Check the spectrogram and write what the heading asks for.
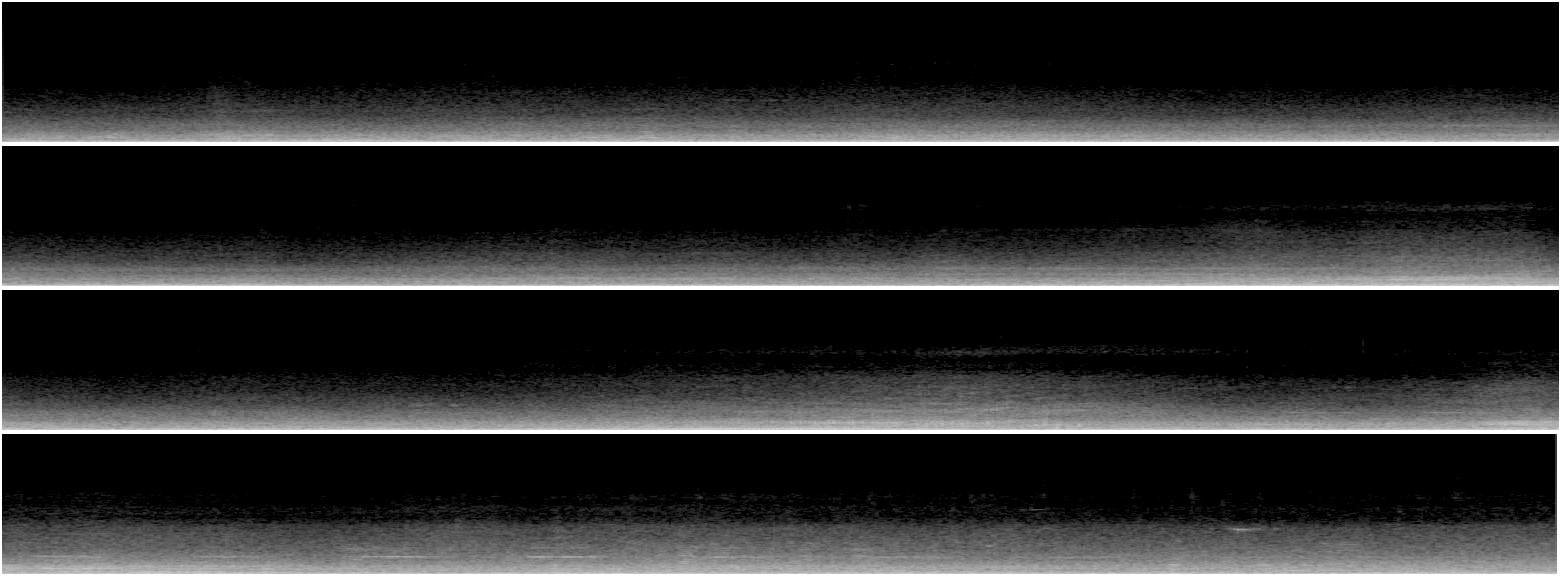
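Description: Busy city street traffic: a steady rumble of passing cars and scooters, with one vehicle's engine rising in pitch as it accelerates about a quarter of the way in. Voices of passers-by come and go, and a row of short, high, evenly spaced beeps sounds near the end.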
